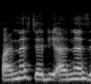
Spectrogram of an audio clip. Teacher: Panas jadi anas, dia just buang bunyi p kat depan. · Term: deletion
